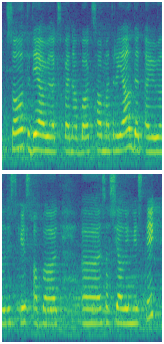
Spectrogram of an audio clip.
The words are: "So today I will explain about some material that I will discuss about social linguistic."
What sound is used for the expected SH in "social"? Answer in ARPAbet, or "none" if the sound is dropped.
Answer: S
